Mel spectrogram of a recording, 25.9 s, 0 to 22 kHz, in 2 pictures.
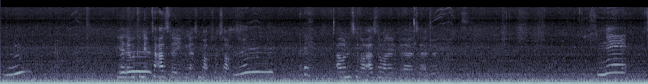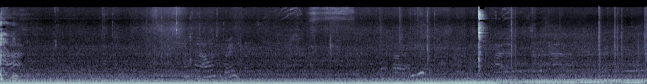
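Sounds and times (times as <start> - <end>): bus engine rumble: 0.0 - 25.9
sharp click: 22.5 - 22.8.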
